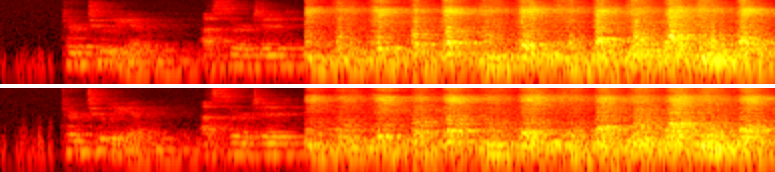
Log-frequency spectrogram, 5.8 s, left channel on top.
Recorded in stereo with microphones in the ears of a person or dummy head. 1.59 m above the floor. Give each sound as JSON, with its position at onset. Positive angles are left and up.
{"t": 0.5, "sound": "a man speaking", "side_deg": -90, "distance_m": 2.5}
{"t": 2.3, "sound": "sawing", "side_deg": 20, "distance_m": 1.1}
